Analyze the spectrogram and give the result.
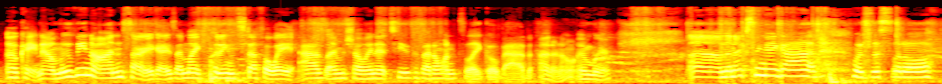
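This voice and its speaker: A woman's voice: medium pitch, very animated, a little fast. A young woman chatting casually at home in her kitchen, rambling with lots of fillers and self-deprecating asides while filming on a phone. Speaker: vlogger. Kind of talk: casual grocery haul chat.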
